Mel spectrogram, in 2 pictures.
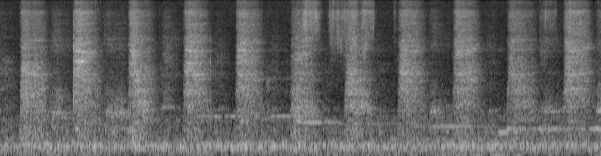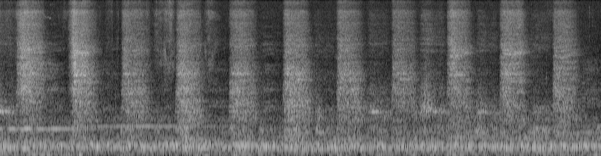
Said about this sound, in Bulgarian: Кундалини дишане. Дишане на потенциала. Бастрика.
